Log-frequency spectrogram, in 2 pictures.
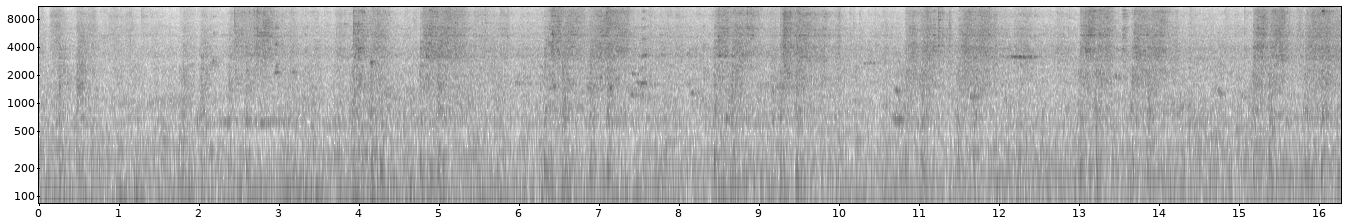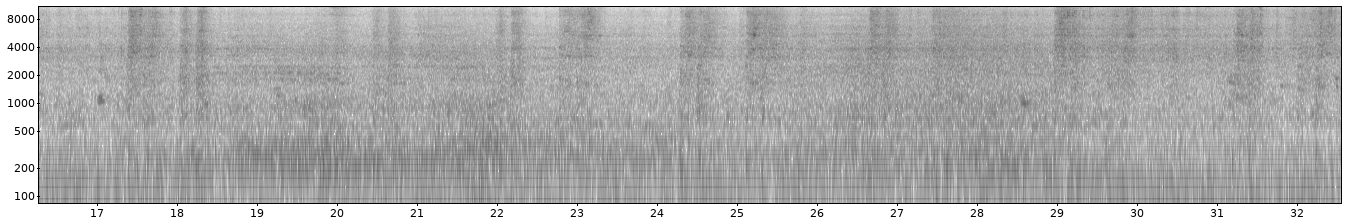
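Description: Container freight train's flat wagons rolling past at a steady speed: a continuous rumble with a regular clickety-clack as each wheelset passes over the rail joints. The rumble swells slightly about two-thirds of the way through.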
